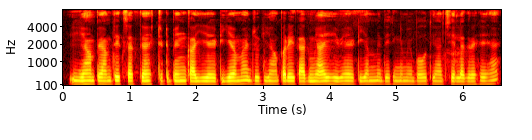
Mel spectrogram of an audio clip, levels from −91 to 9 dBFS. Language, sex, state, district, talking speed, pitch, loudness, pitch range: Maithili, male, Bihar, Kishanganj, 300 wpm, 130 Hz, -18 LUFS, 125-130 Hz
